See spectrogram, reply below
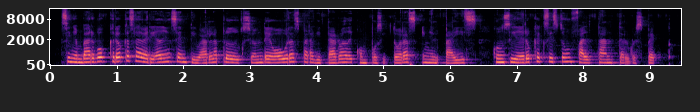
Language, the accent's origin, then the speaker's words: Spanish; Costa Rica; como guitarristas costarricenses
